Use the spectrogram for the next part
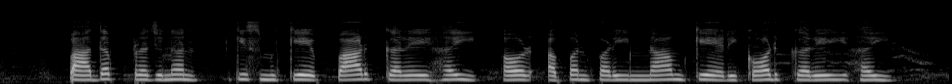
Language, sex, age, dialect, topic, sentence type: Magahi, female, 18-24, Southern, agriculture, statement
